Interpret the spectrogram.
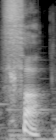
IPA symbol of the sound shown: ð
